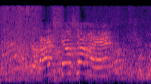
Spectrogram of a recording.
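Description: Voices in a crowded hall, with one high-pitched voice calling out in a wavering phrase from about half a second in until near the end.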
